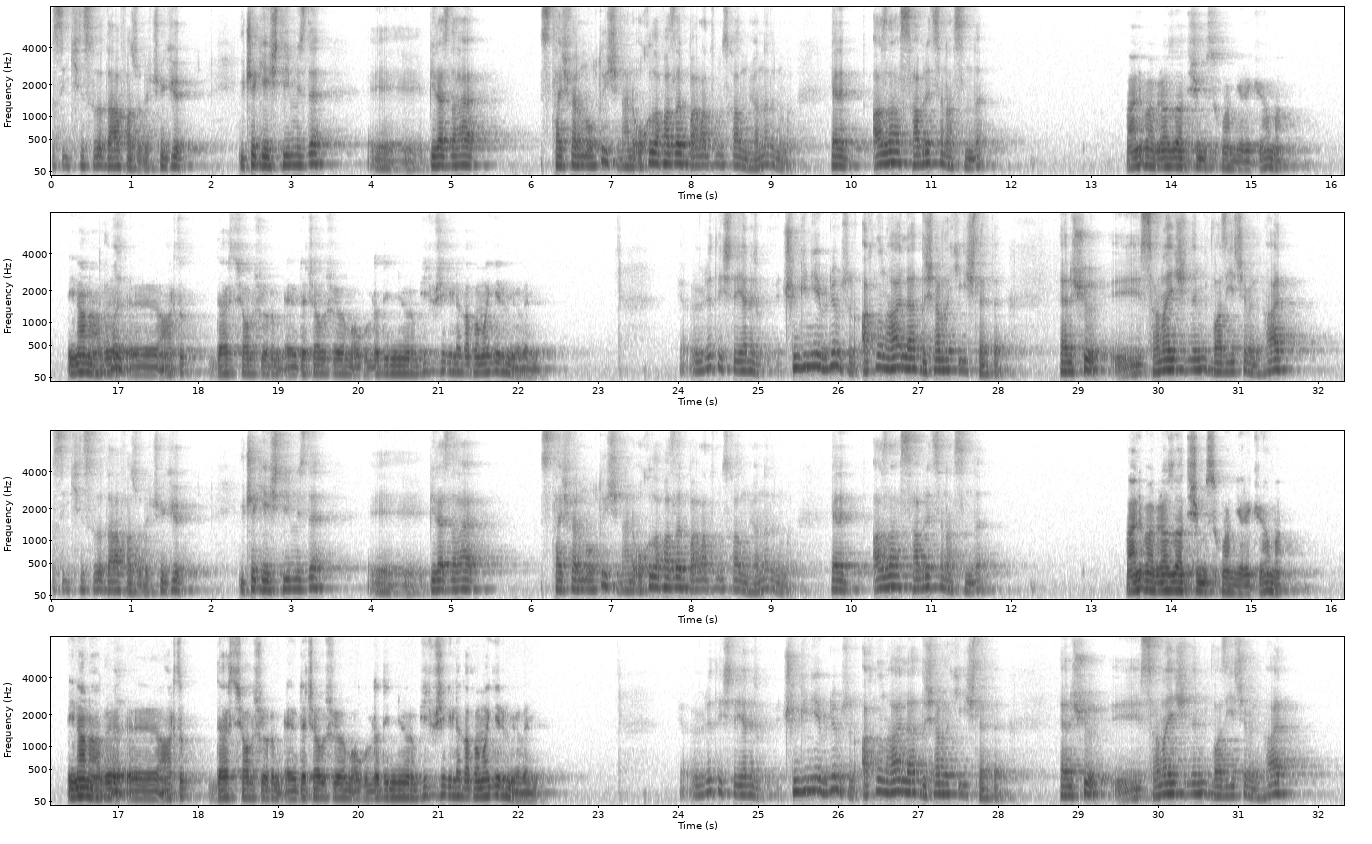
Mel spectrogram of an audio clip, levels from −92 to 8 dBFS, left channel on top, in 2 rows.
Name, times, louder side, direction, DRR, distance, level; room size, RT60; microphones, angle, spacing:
voice 1, 0.0-1.6 2.3-3.4 3.9-5.3 6.1-9.3 9.7-10.0 10.3-11.7 16.8-17.1 24.1-25.0 25.3-28.0 28.8-31.5, left 1 dB, 25° left, 0.6 m, -28 dB
voice 2, 13.4-15.4 16.4-22.3, right 4 dB, 85° right, 0.5 m, -26 dB
8.8 x 7.5 x 6.7 m
head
